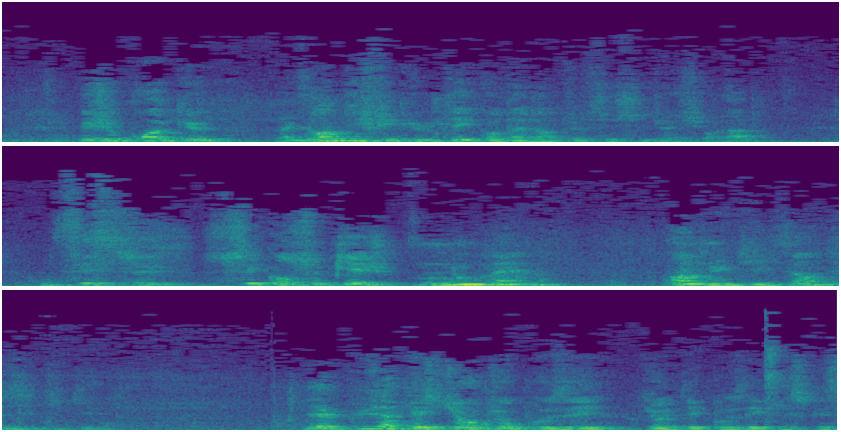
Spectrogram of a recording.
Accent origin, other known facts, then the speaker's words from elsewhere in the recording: Marseille, Provence-Alpes-Côte d'Azur, France; si je discutais avec un Aixois, j'étais marseillais. Si je discutais avec un Parisien, je suis provençal. Si je discute avec un Allemand, je suis français. Avec un Américain, je suis européen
